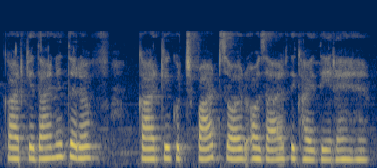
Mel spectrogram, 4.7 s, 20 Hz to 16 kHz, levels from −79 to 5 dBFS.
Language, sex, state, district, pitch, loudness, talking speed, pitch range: Hindi, female, Uttar Pradesh, Lucknow, 230 Hz, -15 LUFS, 175 wpm, 215-240 Hz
